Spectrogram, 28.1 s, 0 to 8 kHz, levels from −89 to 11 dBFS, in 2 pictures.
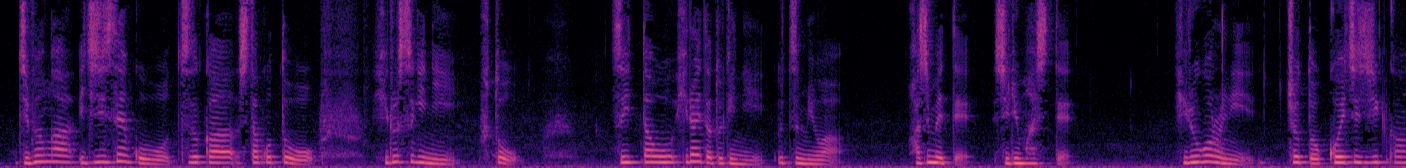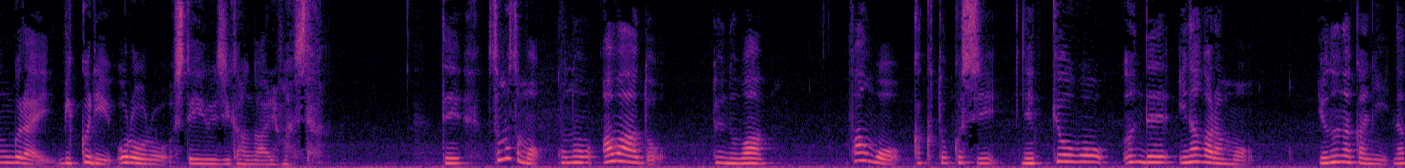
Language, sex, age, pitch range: Japanese, female, 10-29, 215-280 Hz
